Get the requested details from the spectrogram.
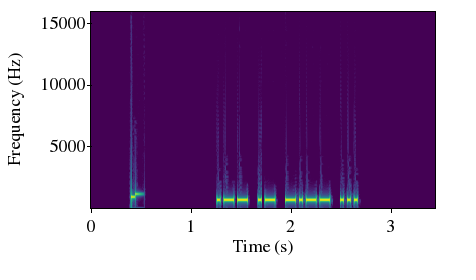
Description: Morse code, heard as a keyed tone, about 36 wpm, 700 Hz. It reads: WAYS
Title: Sets of 5 Words Encore - New Word Drill - 35wpm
